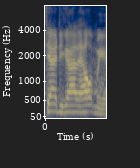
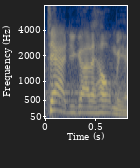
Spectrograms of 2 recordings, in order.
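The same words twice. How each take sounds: First: Higher, more panicked imitation of the boy; the scared son stuck up the tree pleading, pitched higher; freaking out kid. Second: Mild imitation of a scared child's plea; a hint of a panicking boy calling for his dad; panicked kid. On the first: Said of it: "he's freaking out". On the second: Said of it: "the panic is in his voice".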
